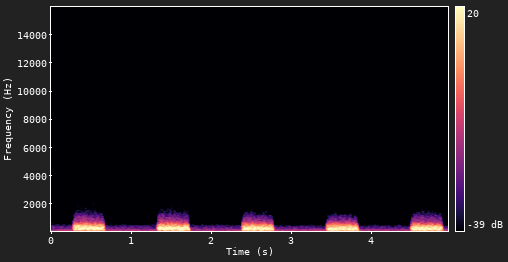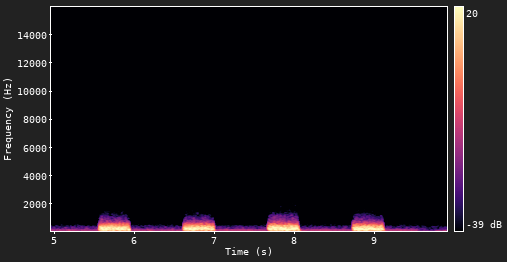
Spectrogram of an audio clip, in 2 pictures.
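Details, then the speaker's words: Simulated murmur starting as a narrow band around 460 Hz, with lower frequencies progressively added down to 180 Hz, becoming harsher and rasping; audio from a 1981 cardiac auscultation teaching course. "J’ajouterai progressivement les fréquences plus basses, jusqu’à 180 Hz. Remarquez comme le son devient plus râpeux."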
